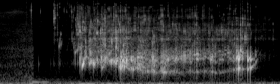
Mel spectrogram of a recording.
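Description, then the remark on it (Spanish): Water is poured into a glass in one steady stream of about two seconds, its splashing pitch rising as the glass fills, then stopping abruptly. No one speaks. “¿Tomamos un poquito más de agua?”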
